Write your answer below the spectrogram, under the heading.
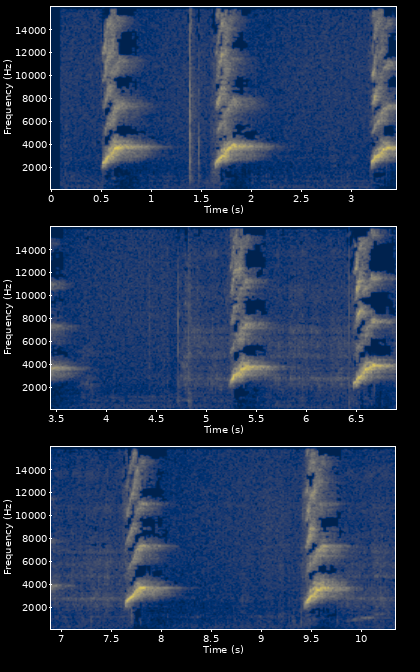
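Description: An African grey parrot gives seven loud, piercing whistles that sweep sharply upward, spaced about one to two seconds apart over a quiet indoor background.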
